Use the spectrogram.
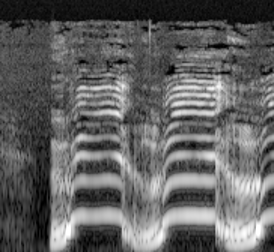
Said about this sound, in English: Yeah, can you hear the klaxon sounding?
